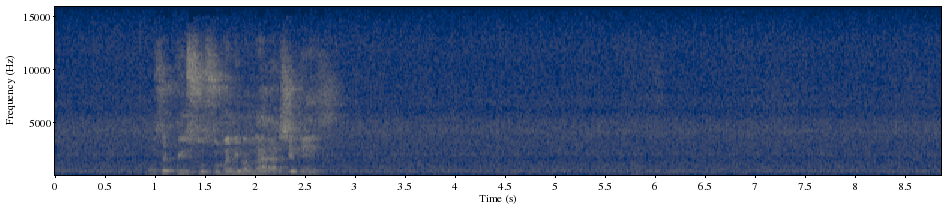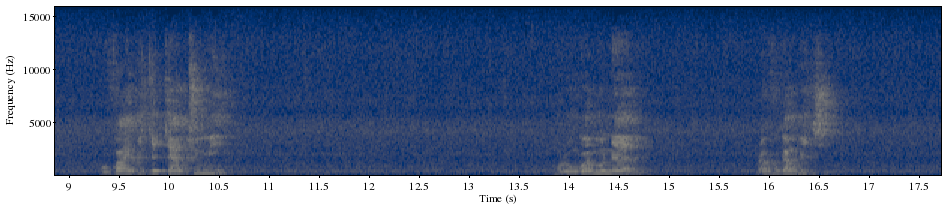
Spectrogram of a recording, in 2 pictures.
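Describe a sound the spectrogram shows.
A man speaks into a microphone in short, loud phrases with long pauses between them.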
